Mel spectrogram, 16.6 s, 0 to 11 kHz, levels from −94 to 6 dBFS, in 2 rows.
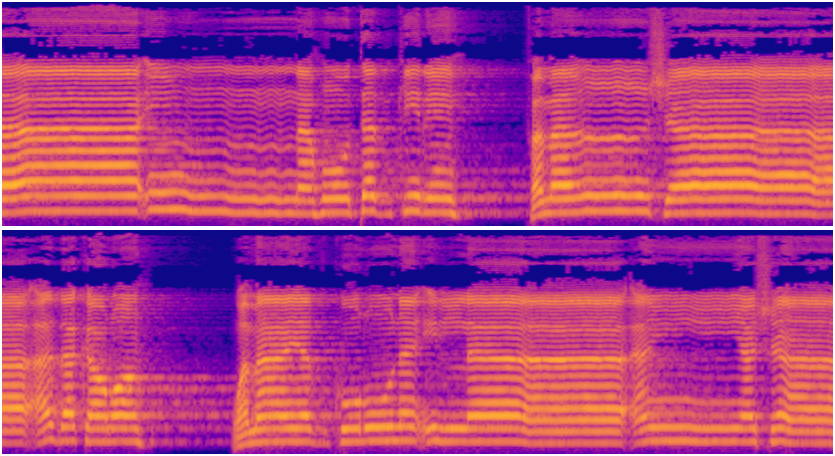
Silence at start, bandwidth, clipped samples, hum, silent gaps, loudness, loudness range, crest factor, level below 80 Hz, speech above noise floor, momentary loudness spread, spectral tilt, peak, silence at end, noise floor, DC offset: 0 s; 11 kHz; under 0.1%; none; none; -15 LUFS; 4 LU; 14 dB; -68 dBFS; 24 dB; 10 LU; -3.5 dB/octave; -2 dBFS; 0 s; -39 dBFS; under 0.1%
